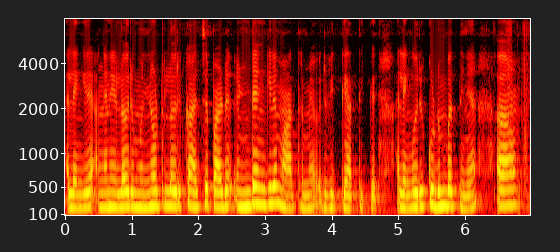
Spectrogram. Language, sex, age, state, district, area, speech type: Malayalam, female, 18-30, Kerala, Kasaragod, rural, spontaneous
